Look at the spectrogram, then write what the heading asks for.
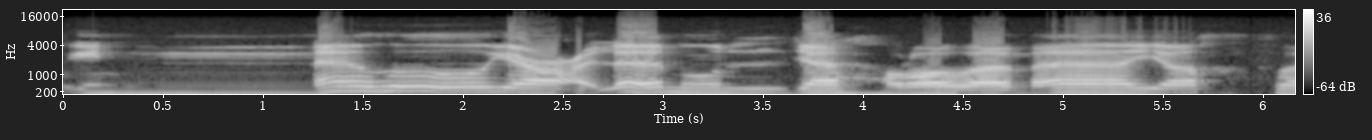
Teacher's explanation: انہ یعلم الجہر وما یخفی، انہ نون مشدد پر غنہ ہوگا، ہا کے اوپر الٹا پیش ہے، ایک الف کے برابر کھینچ کر پڑھیں گے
